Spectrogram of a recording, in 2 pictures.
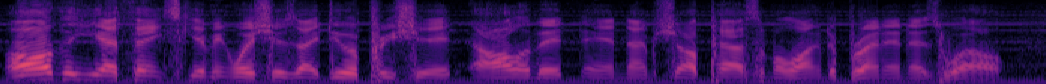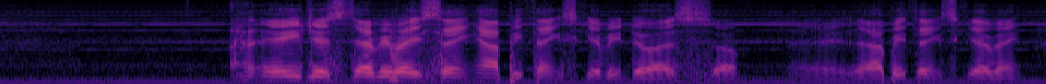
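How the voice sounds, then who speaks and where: A man's voice: medium pitch, a little fast, a bit bright, poor audio. A middle-aged man, a helicopter traffic reporter, rambling live on air in a joking, sarcastic, self-deprecating way through a headset mic. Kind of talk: live casual on-air chatter. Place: inside a helicopter in flight.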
